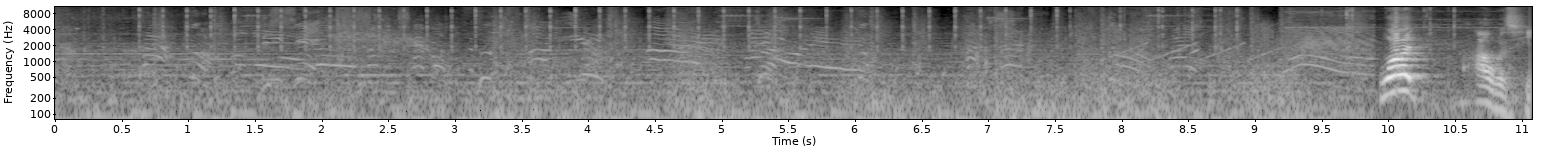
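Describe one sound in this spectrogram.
Sword swings and magic blasts of a video game battle whoosh and clash.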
